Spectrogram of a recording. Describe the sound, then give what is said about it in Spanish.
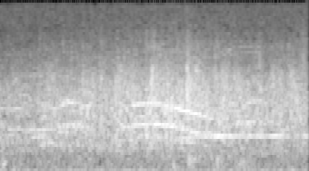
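A church audience applauding during a sermon, a moderate patter of clapping that swells slightly in the middle, with sustained tones held above it. “Denle un aplauso a Cristo, que Él se lo merece.”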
